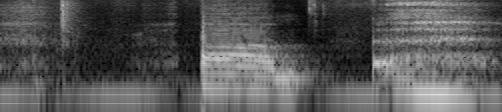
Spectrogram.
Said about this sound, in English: wow, what a yawn.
